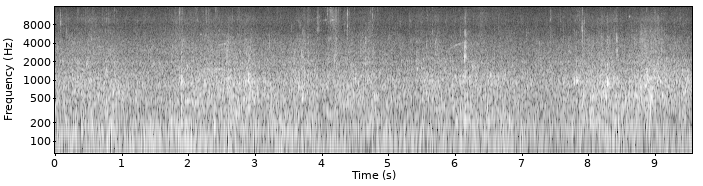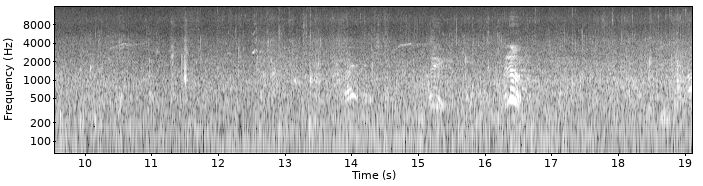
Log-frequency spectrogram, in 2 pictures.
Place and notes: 紅頭村, Ponso no Tao - Small pier
Small pier
Zoom H2n MS +XY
